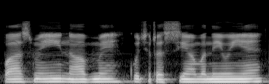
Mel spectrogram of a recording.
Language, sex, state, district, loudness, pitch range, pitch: Hindi, male, Uttar Pradesh, Shamli, -12 LUFS, 120-130 Hz, 125 Hz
